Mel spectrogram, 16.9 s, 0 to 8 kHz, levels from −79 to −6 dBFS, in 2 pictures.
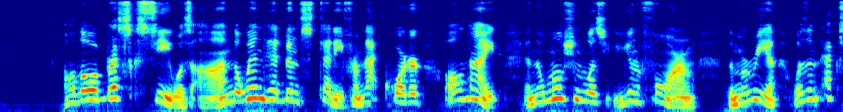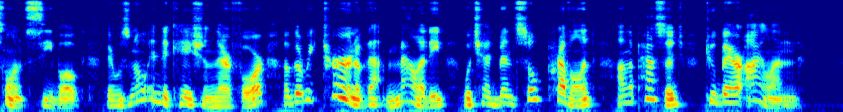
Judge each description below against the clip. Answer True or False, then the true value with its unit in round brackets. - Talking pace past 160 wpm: True (180 wpm)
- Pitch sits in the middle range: True (175 Hz)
